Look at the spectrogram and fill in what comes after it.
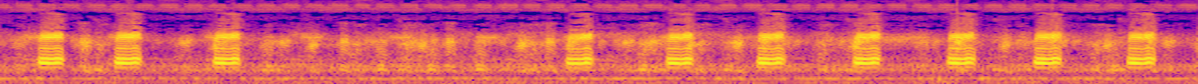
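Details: A frog gives loud, clipped, buzzy croaks, roughly two every second and sometimes paired. Fainter callers fill the gaps, and a steady shrill hum runs underneath.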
